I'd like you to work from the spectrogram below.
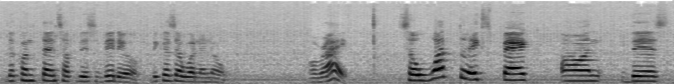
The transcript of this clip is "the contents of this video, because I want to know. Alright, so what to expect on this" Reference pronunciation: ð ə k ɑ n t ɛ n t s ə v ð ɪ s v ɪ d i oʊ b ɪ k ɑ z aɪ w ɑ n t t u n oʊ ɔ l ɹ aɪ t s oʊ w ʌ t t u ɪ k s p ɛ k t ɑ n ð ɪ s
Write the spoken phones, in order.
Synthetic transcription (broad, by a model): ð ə k ɑ n t ɛ n t s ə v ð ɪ s v ɪ d i oʊ b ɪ k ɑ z aɪ w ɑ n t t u n oʊ ɔ l ɹ aɪ t s oʊ w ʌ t t u ɪ k s p ɛ k t ɑ n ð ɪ s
